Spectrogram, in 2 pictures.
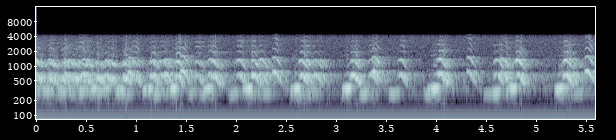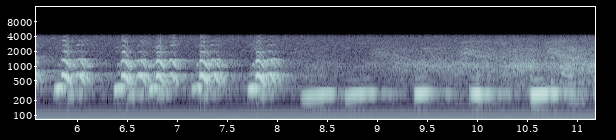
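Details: Captive siamangs singing at Dierenpark Amersfoort zoo in the Netherlands: a rapid run of loud, harmonic hooting barks repeated about twice per second, then slower, lower booming notes toward the end.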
